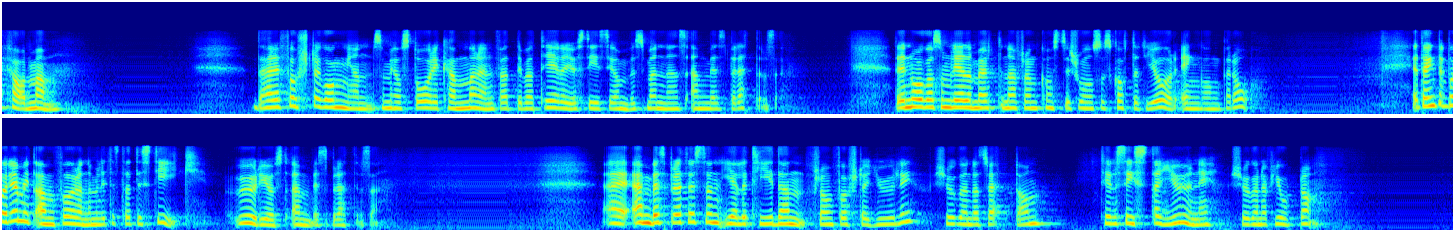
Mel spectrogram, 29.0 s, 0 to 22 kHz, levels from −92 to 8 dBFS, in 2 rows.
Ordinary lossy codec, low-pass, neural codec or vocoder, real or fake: none; none; codec, 16 kHz, about 1 kbps, DyCAST, with the encoder's durations; fake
